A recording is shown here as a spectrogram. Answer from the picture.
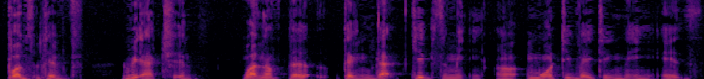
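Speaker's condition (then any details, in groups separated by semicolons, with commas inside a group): Spastic paraplegia with essential tremor; chronic, with essential tremor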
